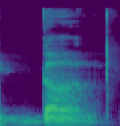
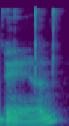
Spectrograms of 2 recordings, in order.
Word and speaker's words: dan: answer here should be done done okay be careful this is not pronounced Dan Dan is a man's name done means they give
